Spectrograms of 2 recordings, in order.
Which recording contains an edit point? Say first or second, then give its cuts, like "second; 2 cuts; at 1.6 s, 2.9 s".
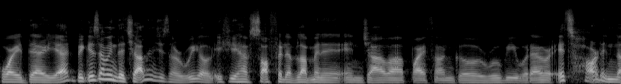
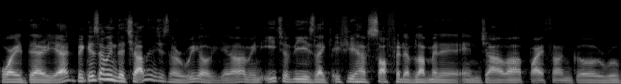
first; 1 cut; at 2.2 s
